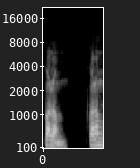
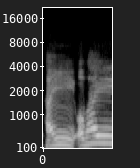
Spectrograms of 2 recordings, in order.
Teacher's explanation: তারপরে ধরো আমি বললাম হচ্ছে কলম, কলম বললে মতে গিয়ে আটকে যাচ্ছি, মধ্বনি পরে লম্বা হচ্ছে না। কিন্তু তুমি যদি এখানে বলো ভাই, ভাই বললে ই লম্বা হয়, ভাই, ও ভাই, লম্বা হচ্ছে, শেষের ধ্বনি লম্বা হচ্ছে। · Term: বদ্যাক্ষর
